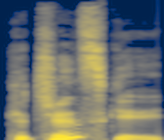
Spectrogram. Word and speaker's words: Kaczynski: because it did instigate the capture of kachinsky kachinsky yes that is the other pronunciation of the name a thing that was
